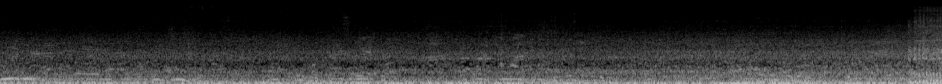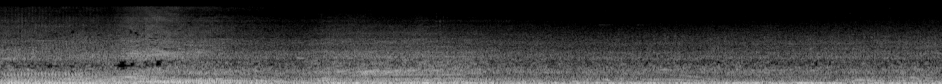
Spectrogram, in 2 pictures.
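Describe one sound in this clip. Traffic rumbles steadily along a busy street.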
